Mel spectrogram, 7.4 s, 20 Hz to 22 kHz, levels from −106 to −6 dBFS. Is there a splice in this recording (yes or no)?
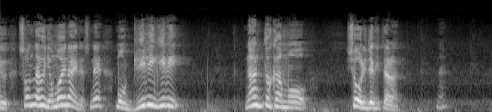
no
